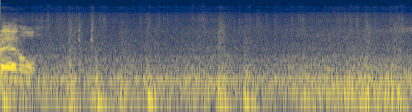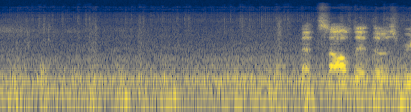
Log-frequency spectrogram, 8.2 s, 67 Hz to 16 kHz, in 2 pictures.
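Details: 2001 Toyota Avalon on a test drive over bumps after replacing the rear sway bar bushings (17 mm bar). Only steady tyre and road rumble, with no clunks or rattles. Clunk fixed; normal quiet ride.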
